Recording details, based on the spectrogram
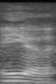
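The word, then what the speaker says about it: ella: keeping in mind that Aya is spelled with two L's which are pronounced in Spanish similar to a why in English so yes C no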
